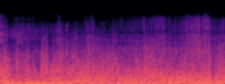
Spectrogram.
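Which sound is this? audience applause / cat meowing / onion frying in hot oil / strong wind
strong wind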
